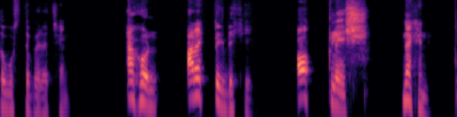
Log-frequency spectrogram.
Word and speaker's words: অক্লেশ: যদি কর সাথে ল যুক্ত হয়েছে, কর উচ্চারণ কয়বার করব? দুইবার করলাম। আচ্ছা, করেন দুইবার। করলাম। উচ্চারিত দ্বিতীয় বর্ণ কোনটা? এইটা, তার সাথে সেই লটা আমরা যুক্ত করে দিচ্ছি, অক্লেশে।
